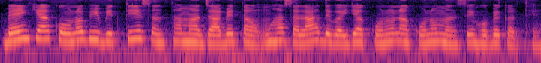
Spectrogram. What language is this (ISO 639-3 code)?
hne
